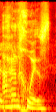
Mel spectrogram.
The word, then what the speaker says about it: Aranjuez: Ça s'appelle le concerto, mais moi je prononce très mal l'espagnol. Je préfère que Aranjuez.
